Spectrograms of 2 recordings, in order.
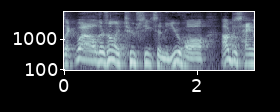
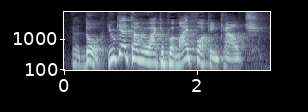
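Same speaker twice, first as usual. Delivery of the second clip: put-on clichéd Yankee accent; 2 semitones higher than usual. Act out one of two men going at each other, in a cliched Yankee accent. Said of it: "two cliched Yankee accents going at each other".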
